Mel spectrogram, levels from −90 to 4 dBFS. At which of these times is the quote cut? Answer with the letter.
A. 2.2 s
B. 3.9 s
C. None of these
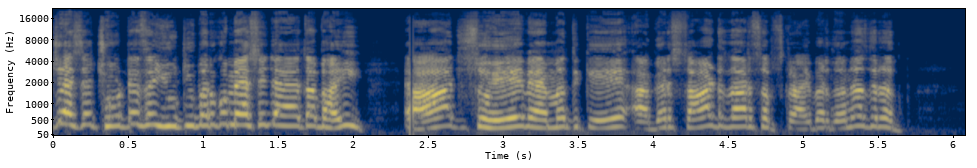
A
